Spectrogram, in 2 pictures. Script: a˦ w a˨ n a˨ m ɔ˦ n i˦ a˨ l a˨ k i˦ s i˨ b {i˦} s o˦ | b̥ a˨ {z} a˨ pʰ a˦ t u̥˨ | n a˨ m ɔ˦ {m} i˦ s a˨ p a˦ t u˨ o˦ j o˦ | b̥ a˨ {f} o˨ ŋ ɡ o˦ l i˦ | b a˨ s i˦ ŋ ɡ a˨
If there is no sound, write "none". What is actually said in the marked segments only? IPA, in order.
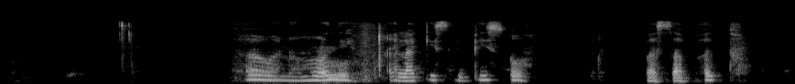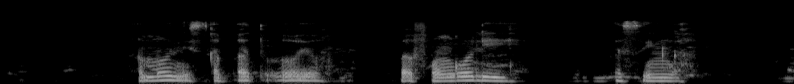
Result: i˦, s, n, f

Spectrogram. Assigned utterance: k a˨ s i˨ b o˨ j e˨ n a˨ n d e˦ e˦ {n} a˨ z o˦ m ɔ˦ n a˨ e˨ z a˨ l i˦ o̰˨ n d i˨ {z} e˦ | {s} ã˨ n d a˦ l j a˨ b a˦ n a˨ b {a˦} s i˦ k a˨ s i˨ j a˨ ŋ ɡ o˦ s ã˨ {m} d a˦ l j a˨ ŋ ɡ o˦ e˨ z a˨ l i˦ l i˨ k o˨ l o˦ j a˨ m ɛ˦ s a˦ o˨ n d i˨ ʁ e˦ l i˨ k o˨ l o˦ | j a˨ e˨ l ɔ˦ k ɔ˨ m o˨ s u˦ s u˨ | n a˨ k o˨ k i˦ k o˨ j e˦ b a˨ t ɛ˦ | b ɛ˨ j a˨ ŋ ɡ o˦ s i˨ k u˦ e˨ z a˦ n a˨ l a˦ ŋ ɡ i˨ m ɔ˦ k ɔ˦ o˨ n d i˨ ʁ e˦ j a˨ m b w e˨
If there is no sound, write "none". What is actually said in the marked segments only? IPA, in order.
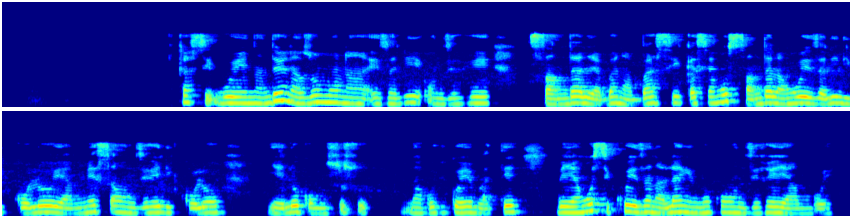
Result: n, ʁ, s, a˦, n

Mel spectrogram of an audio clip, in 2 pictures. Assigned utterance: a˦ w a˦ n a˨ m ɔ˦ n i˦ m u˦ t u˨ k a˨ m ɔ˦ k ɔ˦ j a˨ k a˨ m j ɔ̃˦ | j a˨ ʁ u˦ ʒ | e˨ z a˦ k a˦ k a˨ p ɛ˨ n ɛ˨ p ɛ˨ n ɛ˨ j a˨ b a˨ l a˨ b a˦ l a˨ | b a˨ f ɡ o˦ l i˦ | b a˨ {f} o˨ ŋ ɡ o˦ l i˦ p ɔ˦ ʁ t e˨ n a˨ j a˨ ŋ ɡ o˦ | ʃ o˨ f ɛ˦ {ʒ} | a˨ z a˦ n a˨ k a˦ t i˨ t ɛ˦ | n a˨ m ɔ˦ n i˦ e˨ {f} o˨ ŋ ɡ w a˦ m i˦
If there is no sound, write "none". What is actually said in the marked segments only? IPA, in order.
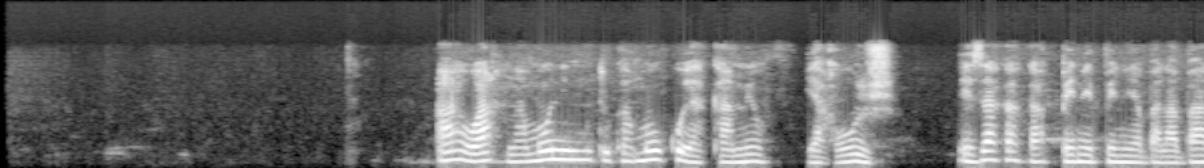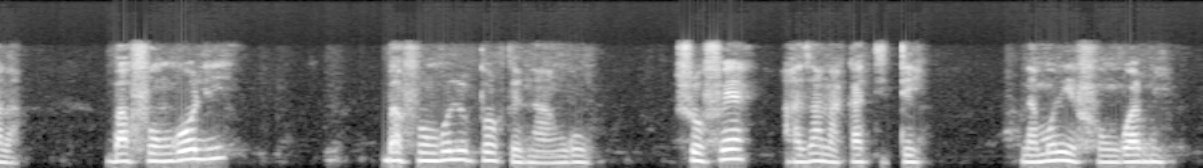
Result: f, ʁ, f

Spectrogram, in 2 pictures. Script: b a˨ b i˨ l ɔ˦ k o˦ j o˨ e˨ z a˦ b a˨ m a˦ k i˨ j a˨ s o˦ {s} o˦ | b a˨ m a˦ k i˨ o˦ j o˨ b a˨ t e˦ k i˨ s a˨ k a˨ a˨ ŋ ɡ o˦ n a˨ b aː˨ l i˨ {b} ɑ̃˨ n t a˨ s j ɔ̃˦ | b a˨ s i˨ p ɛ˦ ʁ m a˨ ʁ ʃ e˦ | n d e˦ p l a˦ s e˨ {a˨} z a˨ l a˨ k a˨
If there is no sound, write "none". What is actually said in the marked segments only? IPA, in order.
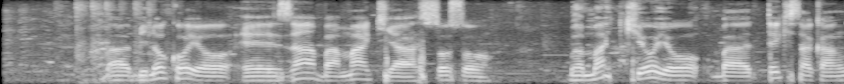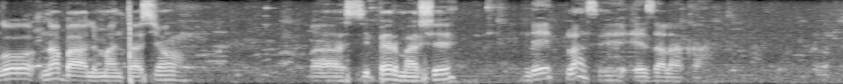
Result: s, m, e˨

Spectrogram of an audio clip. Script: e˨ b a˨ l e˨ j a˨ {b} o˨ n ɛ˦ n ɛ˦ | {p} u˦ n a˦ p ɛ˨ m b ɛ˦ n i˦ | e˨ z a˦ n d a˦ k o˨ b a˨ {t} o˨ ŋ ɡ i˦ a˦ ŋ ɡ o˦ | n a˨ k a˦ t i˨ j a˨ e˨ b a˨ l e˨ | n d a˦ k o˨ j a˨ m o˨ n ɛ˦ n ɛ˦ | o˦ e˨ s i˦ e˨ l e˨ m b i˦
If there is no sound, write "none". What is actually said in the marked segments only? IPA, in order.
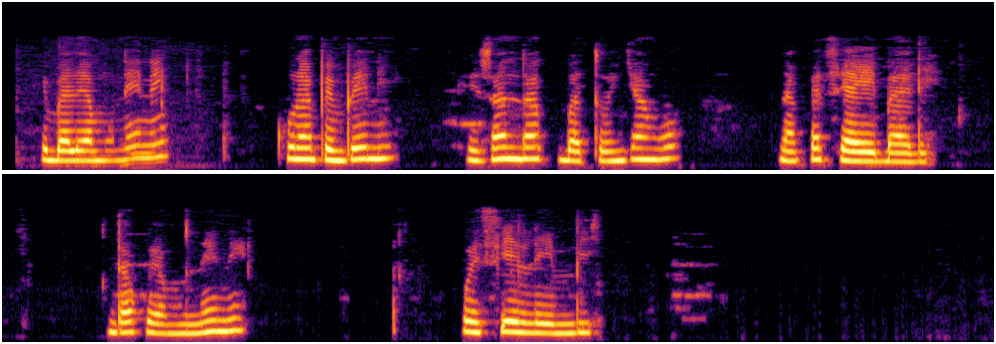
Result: m, k, t

